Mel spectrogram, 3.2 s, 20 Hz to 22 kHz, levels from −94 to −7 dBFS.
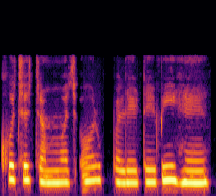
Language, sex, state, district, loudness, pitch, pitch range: Hindi, female, Madhya Pradesh, Bhopal, -14 LUFS, 230 Hz, 220-260 Hz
